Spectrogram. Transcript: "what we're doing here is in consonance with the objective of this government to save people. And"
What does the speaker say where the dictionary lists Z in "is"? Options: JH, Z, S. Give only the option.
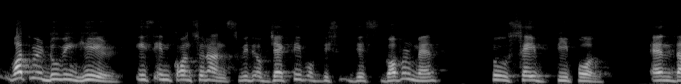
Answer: S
